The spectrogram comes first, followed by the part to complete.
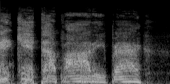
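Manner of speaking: hushed, theatrical, near stage whisper. Retelling how someone on the show called for a body bag: imitating a stage whisper. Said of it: "almost a stage whisper".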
